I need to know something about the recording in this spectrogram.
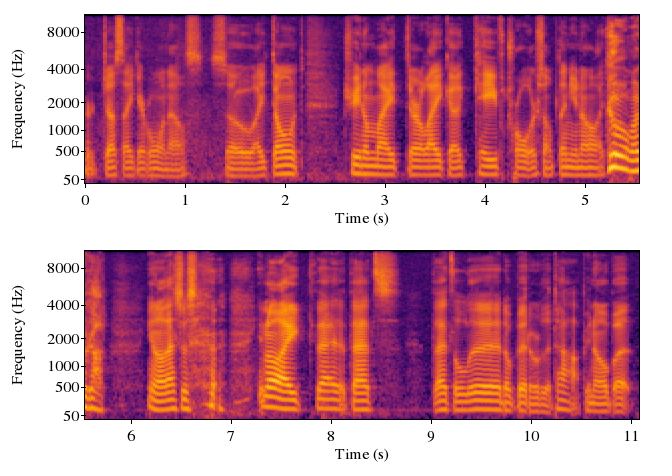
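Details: Adult male speaker; stuttering.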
